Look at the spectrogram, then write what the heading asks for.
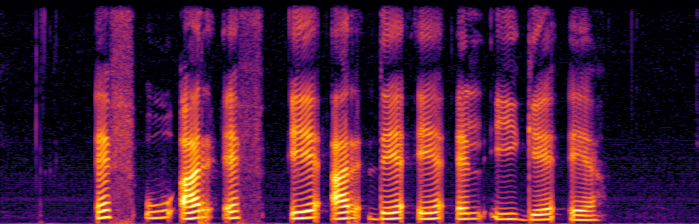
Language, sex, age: Norwegian, female, 39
